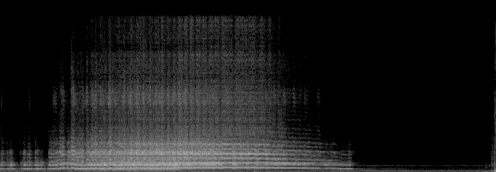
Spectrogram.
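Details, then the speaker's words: Fan with dry front motor bearing, before oiling: steady, high-pitched squeal rides over the fan's whir for several seconds, then dies away; owner says the bearings are dry and need oil, and front-bearing oiling is planned. Dry fan motor bearing squeal. "the bearings are dry and needs oil you never want to run a fan too long like this because that can mess up the"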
